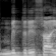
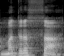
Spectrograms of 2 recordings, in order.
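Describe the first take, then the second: First: The first vowel is i, the second is i. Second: The first vowel is a, the second is a. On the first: The speaker calls it wrong. "मीम जेर है मिदरिसा ये गलत है" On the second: The speaker calls it right. "मीम जबर दल मद रे जबर रा सीन जबर हे सा"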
